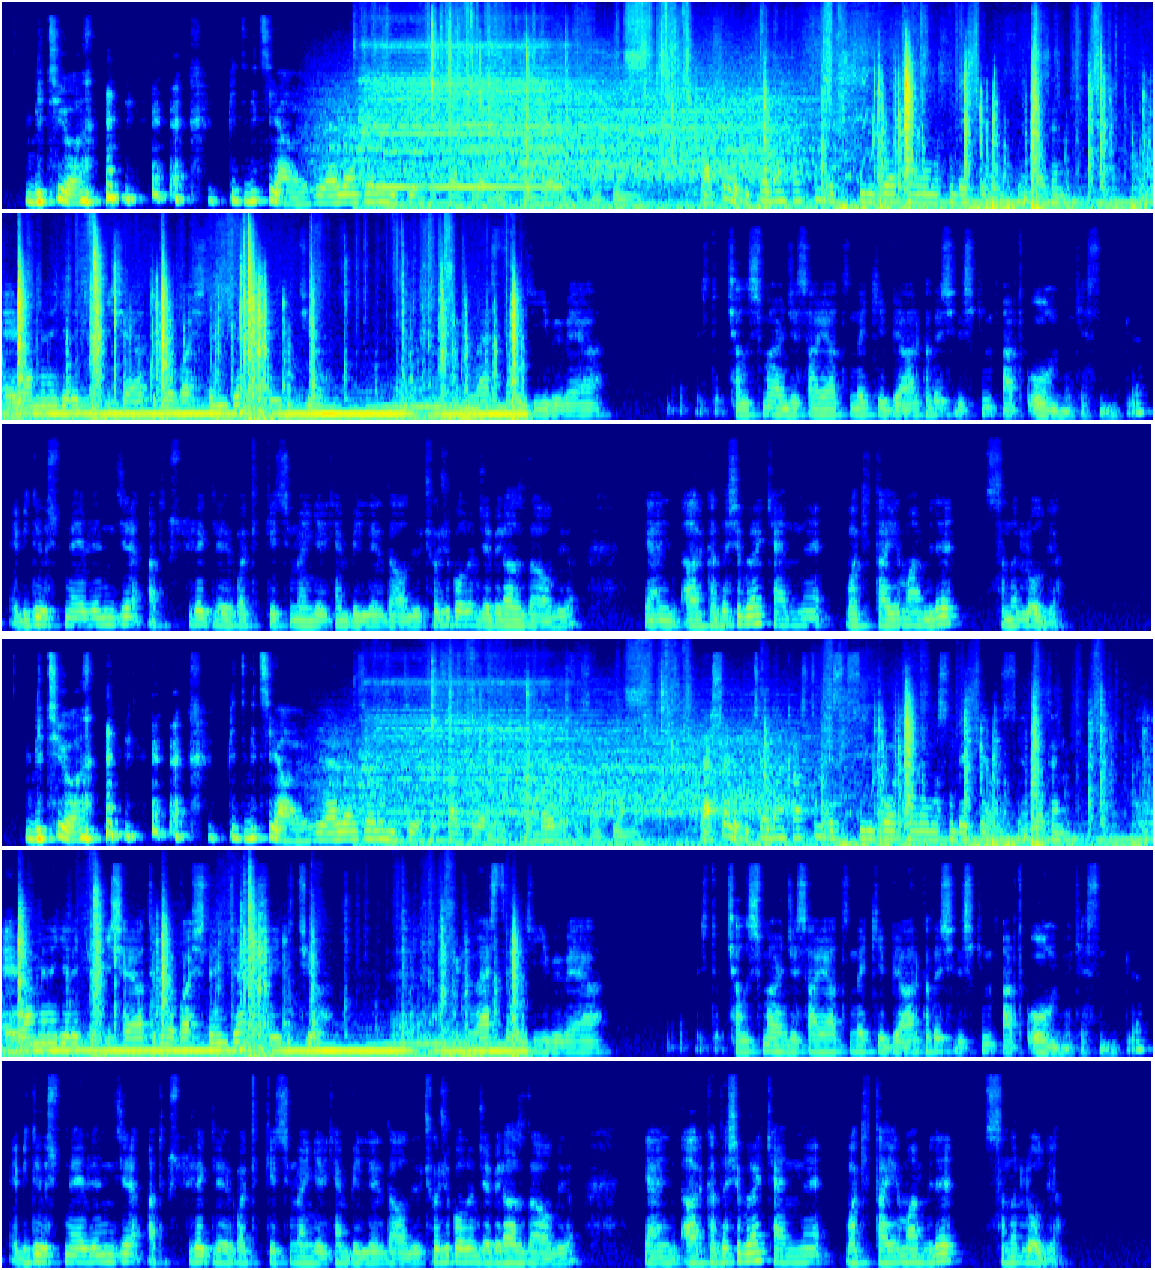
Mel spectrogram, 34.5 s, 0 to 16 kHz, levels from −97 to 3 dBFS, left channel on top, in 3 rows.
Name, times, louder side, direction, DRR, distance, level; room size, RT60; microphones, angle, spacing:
voice 1, 0.2-6.5 7.0-10.7 11.3-14.8 15.4-17.5 18.8-28.7 29.4-32.6 32.9-33.6, equal, 40° right, 1.2 m, -47 dB
Crowd / Alarm, 3.0-8.6, left 6 dB, 65° left, 0.9 m, -46 dB
sound 1, 3.5-16.8, left 5 dB, 40° left, 0.4 m, -40 dB
3.8 x 3.0 x 3.9 m
head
